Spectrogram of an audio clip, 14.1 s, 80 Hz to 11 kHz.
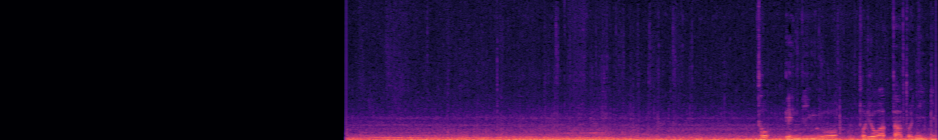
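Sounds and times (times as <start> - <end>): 
car rolling at low speed through an indoor parking garage at a home improvement store: 5.2 - 14.0
speech: 11.5 - 14.0.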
